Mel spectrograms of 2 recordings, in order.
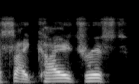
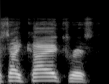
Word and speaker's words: psychiatrist: you cannot hear a psychiatrist go to the bathroom be thinking about it it's because you can never hear a psychiatrist using a bathroom you know why because the p is silent oh my god that's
